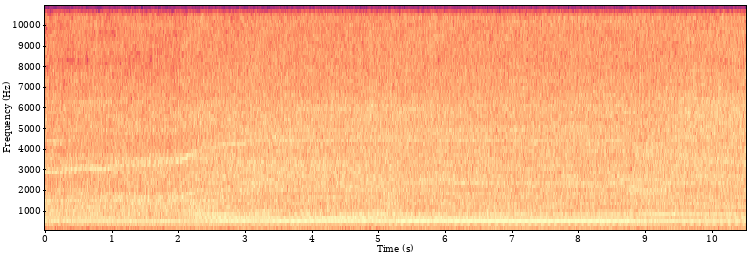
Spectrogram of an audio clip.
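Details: Echo PE-225 two-stroke edger after carb adjustment, tested under load by edging into dirt: the high buzzy note holds steady, dips briefly and recovers cleanly with no stumbling or surging. Healthy running.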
